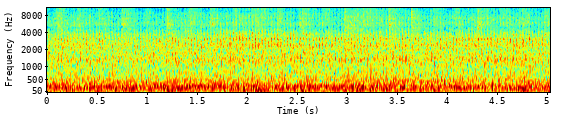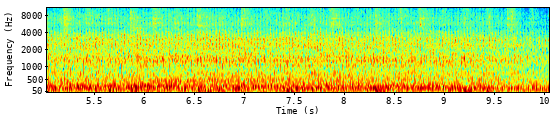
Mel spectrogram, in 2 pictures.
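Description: Vintage tractor's engine running steadily under load as it pulls a mounted plough through stubble.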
